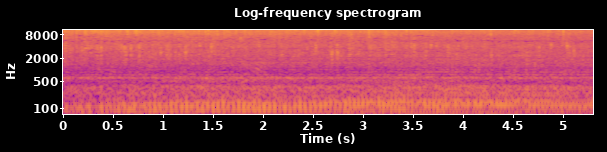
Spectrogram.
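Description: Tapioca batter for cilung frying in hot oil in a wok: a steady sizzle with fine crackling, over a low steady rumble.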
